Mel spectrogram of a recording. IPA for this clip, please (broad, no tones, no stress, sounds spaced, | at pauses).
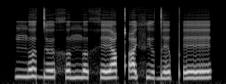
ŋ ə d ø x ə ŋ ə x e qʼ ɪ fʲ ʊ d e pʼ e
